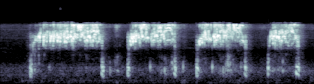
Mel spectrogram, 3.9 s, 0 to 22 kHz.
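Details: Black stork nestlings begging as they are fed, oak nest in Poland, August 2017; four long rasping wheezes, each close to a second, in steady succession.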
